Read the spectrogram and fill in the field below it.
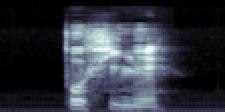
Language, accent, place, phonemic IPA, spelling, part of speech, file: French, France, Lyon, /po.fi.ne/, peaufiner, verb, LL-Q150 (fra)-peaufiner.wav
- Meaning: to fine-tune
